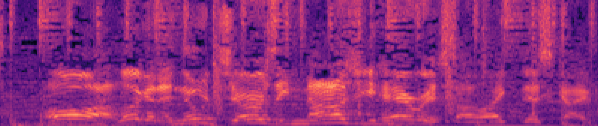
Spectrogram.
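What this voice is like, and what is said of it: Exaggerated Pittsburgh accent. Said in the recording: “He did a Pittsburgh impression ... So he did this Pittsburgh accent.”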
